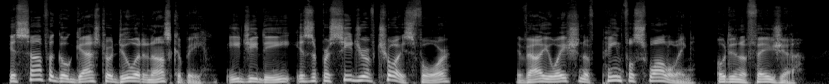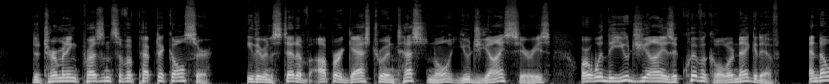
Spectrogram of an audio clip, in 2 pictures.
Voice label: Medical Narration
